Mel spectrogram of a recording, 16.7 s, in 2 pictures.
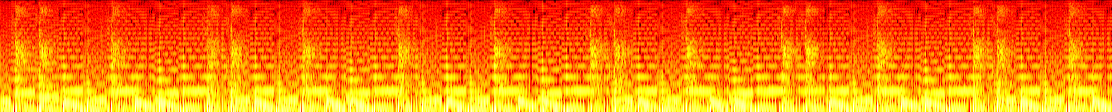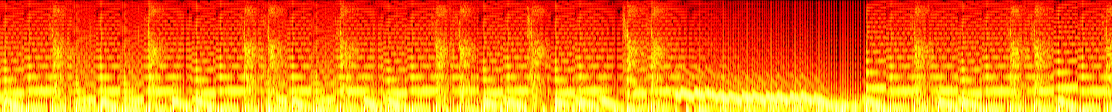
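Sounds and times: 
SID MOS6581R3 chip sound: 0:00.1 - 0:13.6, 0:14.9 - 0:16.6.

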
